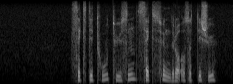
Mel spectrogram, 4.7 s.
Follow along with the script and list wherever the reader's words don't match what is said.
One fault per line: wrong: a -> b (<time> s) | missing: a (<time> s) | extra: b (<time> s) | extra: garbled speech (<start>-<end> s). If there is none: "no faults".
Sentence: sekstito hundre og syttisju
extra: tusen seks (2.3 s)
